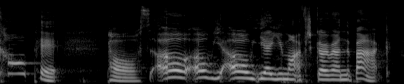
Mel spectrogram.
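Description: An animated woman with a British accent, high-pitched, fairly quick, with very wide pitch swings. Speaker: podcast co-host. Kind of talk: casual chat. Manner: brash.

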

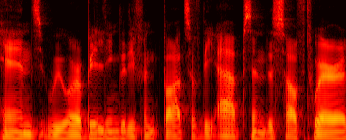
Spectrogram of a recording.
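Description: On a very clean recording with a silent background, a man in a French accent speaks at a moderate pace with a fairly low pitch and monotone, flat intonation. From France, Le Mans. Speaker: tech startup co-founder and CEO. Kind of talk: interview.

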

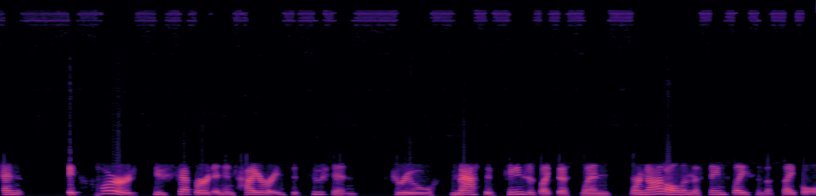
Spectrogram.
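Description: Using a plain, everyday voice, a woman speaks at a moderate pace, her fairly high pitch showing ordinary variation. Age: 30s. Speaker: Episcopal priest and author. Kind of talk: radio interview.

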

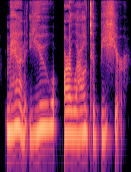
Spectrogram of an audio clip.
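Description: A woman with an American accent speaks at a fairly high pitch in a dark, mellow tone. The recording is very clean, with a silent background. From US, Pittsburgh. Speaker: writer and poet. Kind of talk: interview conversation.

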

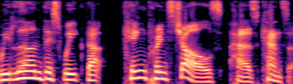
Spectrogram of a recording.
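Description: On a very clean recording with a silent background, a man with an English accent talks at a moderate pace, his fairly high, bright, sharp voice swinging very widely in pitch, the sound dry and close with no echo. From England. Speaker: podcast co-host. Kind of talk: comedic news podcast.

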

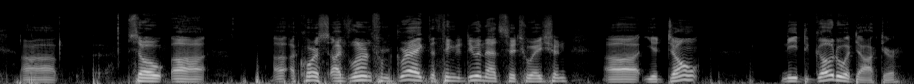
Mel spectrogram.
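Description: Pausing long and often, a man speaks at a fairly slow pace in a fairly high voice, with an animated tone and lively intonation. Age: 30s. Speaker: podcast host. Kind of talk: casual comedy chat podcast. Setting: home studio in a bedroom. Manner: animated, joking, laughs often.

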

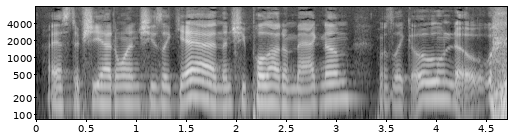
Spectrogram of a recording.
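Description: Noticeable background noise sits behind this man's fairly high voice. He talks at a fairly quick pace with ordinary pitch variation. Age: 20s. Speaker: comedian. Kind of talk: stand-up. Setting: stage with audience.

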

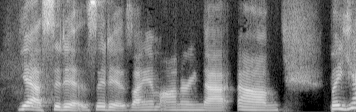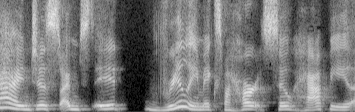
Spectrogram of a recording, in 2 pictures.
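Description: Lively intonation at a moderate pace in an unremarkable speaking voice. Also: woman, fairly high pitch for a woman. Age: 40s. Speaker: shaman and podcast host. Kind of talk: casual interview chat; card reading. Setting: video call.

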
